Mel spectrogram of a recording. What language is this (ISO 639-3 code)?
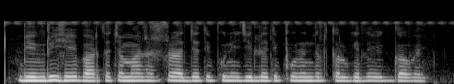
mar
